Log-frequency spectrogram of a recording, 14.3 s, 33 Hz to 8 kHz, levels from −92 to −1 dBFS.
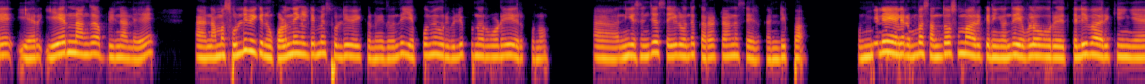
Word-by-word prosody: ஏ - - +2 0.3
ஏறு 190 +1 -1 0.2
ஏறுனாங்க 245 -2 +2
அப்படினாலே, 190 -2 -2 0.7
அ - - +1 0.2
நம்ம 205 +3 +2
சொல்லி 240 +7 +3
வைக்கணும். 240 -9 +2
குழந்தைங்கள்ட்டயுமே 230 +3 +2
சொல்லி 210 +1 0
வைக்கணும். 190 -2 -3
இது 180 - -6
வந்து 220 +6 -2
எப்பவுமே 225 +4 -3
ஒரு 200 - -2
விழிப்புணர்வோடே 210 0 -2
இருக்கணும். 185 -1 -8 0.7
அ - - -1 0.2
நீங்க 215 +1 +3
செஞ்ச 235 +6 +1
செயல் 215 +1 +1
வந்து 225 +2 -2
கரெக்டான 205 +2 -2
செயல், 180 -2 -2
கண்டிப்பா. 185 +2 -3 0.7
உண்மையிலே 230 +7 +3 0.3
ரொம்ப 220 +4 +1
சந்தோஷமா 240 +4 +1
இருக்குது. 210 -1 0
நீங்க 195 -1 +2
வந்து 220 +3 +3
எவ்வளோ 210 +2 +2 0.2
ஒரு 195 0 +1 0.2
தெளிவா 225 +3 +2
இருக்கீங்க. 200 -1 -1
210 Hz, 145 wpm, -19 LUFS, 195-230 Hz, 0.7 s, சொல்லி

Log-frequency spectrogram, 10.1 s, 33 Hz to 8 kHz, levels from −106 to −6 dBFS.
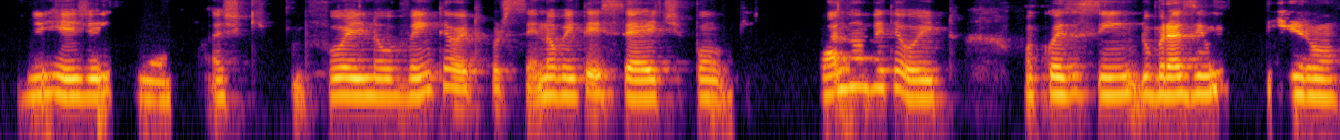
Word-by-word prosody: De 185 +2 -4
rejeição. 185 -3 0 0.3
Acho 175 -1 -7
que - - -18 0.4
foi 185 0 +4
98 185 - -1
por 125 - -7
cen 125 - -7
97 185 -2 +1
ponto 180 0 -4 0.6
quase 205 +5 +1
98. 250 -11 -1 0.5
Uma 190 - -4
coisa 195 0 +2
assim, 195 0 0
do 200 - -1
Brasil 200 +1 +6 0.4
inteiro. 185 -7 0
185 Hz, 105 wpm, -24 LUFS, 175-195 Hz, 0.6 s, Brasil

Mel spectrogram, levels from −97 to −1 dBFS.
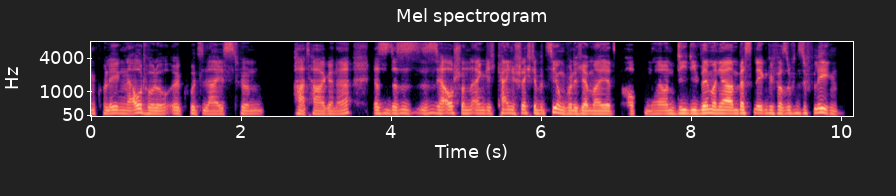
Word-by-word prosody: deinem 125 - -6
Kollegen 125 +1 -1
'n - - -4
Auto 125 -2 +2
lo 115 +3 -2
äh, 125 -1 0
kurz 130 +3 -6
leihst 110 -1 -4
für'n 115 -1 -5 0.4
paar - - 0
Tage, 110 -1 -3
ne. 120 +8 -3 0.3
Das 125 0 -1
ist 130 -2 -4
das 130 0 0
ist 135 +1 -5
das 125 +1 -3
ist 145 - -4
ja 125 -1 +2
auch 135 +1 +2
schon 130 -1 -3
eigentlich 125 -1 -4
keine 135 -1 -1
schlechte 135 +2 0
Beziehung, 125 +2 +2
würd 120 0 +1
ich 115 - -1
ja 120 -2 +5
mal 115 0 0
jetzt 115 -1 0
behaupten, 110 0 -8
ne? 115 +1 -4
Und 120 0 -2
die 130 0 +4
die 125 -1 +2
will 140 +1 +8
man 135 -2 +4
ja 130 -1 +7
am 125 - +2
besten 135 +1 +2
irgendwie 130 -1 +1
versuchen, 130 +1 -2
zu 130 0 -3
pflegen. 130 -6 +2
125 Hz, 260 wpm, -22 LUFS, 115-130 Hz, 0.4 s, will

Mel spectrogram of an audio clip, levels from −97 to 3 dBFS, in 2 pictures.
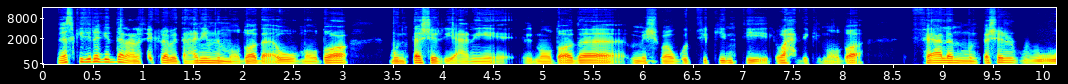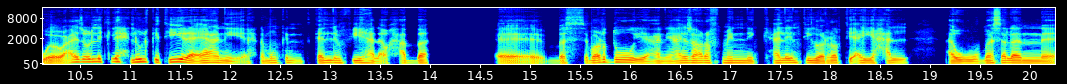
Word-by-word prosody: ناس 140 +4 0
كتيرة 185 +1 +2
جدًا 165 -3 +2
على 110 -1 -1
فكرة 135 +5 0
بتعاني 110 +3 0
من 125 -2 +1
الموضوع 100 +1 0
ده - - -1
أو 105 -3 0
موضوع 95 -10 +2 0.4
منتشر، 110 +1 +2
يعني 95 +2 -6 0.2
الموضوع 100 +1 0
ده 115 0 +3 0.2
مش 105 -1 -6
موجود 105 +1 -3
فيكِ 120 - -11
أنتِ 120 +1 -3 0.4
لوحدِك، - - -3
الموضوع - - -1 0.6
فعلًا 130 +2 +4
منتشر 125 +5 -1
وعايز 110 +8 +1
أقول 175 +1 +3
لِك 190 0 -1
ليه 195 - +5
حلول 170 +2 +4
كتيرة 165 0 +5
يعني، 125 -5 0
إحنا 110 - -9
ممكن 130 +3 -4
نتكلّم 125 +5 -1
فيها 125 -1 -1
لو 100 - -4
حابة، 115 0 -1 0.7
آآ، - - 0
بس 110 0 -5
برضه 145 +2 +3
يعني 105 -1 -2
عايز 125 +4 0
أعرَف 130 0 0
منِّك 125 -3 -1
هل 120 +2 0
أنتِ 130 0 -1
جرَّبتِ 115 -1 +2
أي 120 -1 +1
حل 115 +1 -4 0.4
أو 105 -1 +2
مثلًا 115 -1 +2
115 Hz, 150 wpm, -21 LUFS, 110-130 Hz, 0.7 s, ليه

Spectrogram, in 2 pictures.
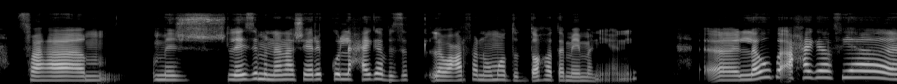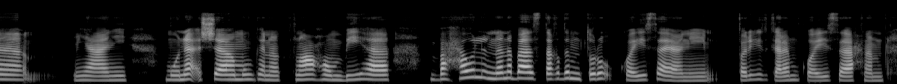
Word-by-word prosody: فمش 195 +2 0
لازم 230 +3 +2
إن 225 -2 -2
أنا 225 +1 +2
أشارك 230 +1 -1
كل 235 -1 +1
حاجة، 235 +2 +1
بالذات 205 0 -11 0.2
لو 195 -1 0
عارفة 200 +4 +1
إن 215 - -7
هُم 215 +1 -3
ضدها 185 +1 -3
تمامًا 175 -3 -4 0.2
يعني. 275 +3 -14 0.7
آآ، 200 0 +1
لو 245 +10 +3
بقى 335 - +3
حاجة 315 0 +2
فيها 295 -8 +2 0.5
يعني 195 0 -1 0.4
مناقشة 225 +1 +4
ممكن 225 0 -5
أقنعهم 220 +1 -1
بيها، 220 +1 +1 0.4
باحاول 285 +8 -1
إن 275 -4 -4
أنا 275 +2 +1
بقى 285 -1 +6
أستخدم 265 +1 -3
طرق 255 +2 -3
كويسة، 215 +3 -3
يعني 180 +3 -1 0.2
طريقة 215 +3 -5
كلام 190 +3 0
كويسة، 185 0 -1
إحنا 180 -1 -6
220 Hz, 125 wpm, -25 LUFS, 195-245 Hz, 0.7 s, بقى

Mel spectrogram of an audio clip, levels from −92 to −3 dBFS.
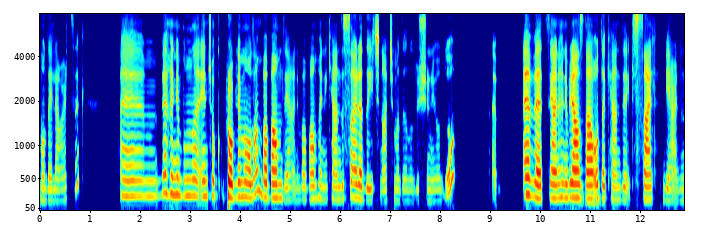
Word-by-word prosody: modeli 170 -2 -11
artık. 185 - -16 0.9
Emm, 230 0 -6
ve, 280 - 0
hani, 255 -3 -3
bununla 240 0 -5
en 230 0 -4
çok 230 -1 -6
problemi 220 0 +5
olan 260 +7 -2
babamdı 205 -3 +2
yani 180 -1 -14
babam, 190 +1 -6
hani, 185 -3 -13
kendisi 190 +3 0
aradığı 210 - 0
için 340 - -5
açmadığını 160 -1 -14
düşünüyordu. 165 - -11 1.5
Eb 255 -1 +7
Evet, 200 -2 +5
yani, 205 -1 +3
hani, 210 0 -5
biraz 210 -1 +5
daha 195 0 +6
o 205 - -1
da 195 - -3
kendi 185 -1 -10
kişisel 190 -1 +3 0.2
bir 175 -1 -10
yerden 170 0 -12
205 Hz, 145 wpm, -23 LUFS, 180-230 Hz, 1.5 s, Eb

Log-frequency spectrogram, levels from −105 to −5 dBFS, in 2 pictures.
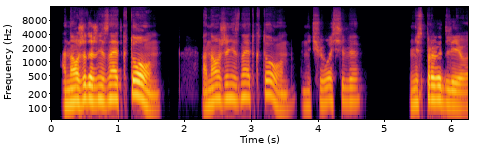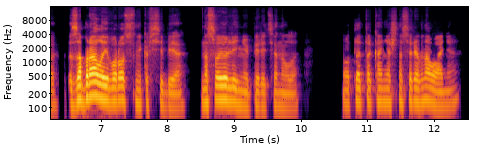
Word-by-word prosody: Она 125 +3 +2
уже 140 +2 +4
даже 150 -2 +4
не 150 - 0
знает, 160 +1 +2
кто 190 -4 +6
он. 100 -8 -2 0.6
Она 130 +7 -2
уже 155 +1 -3
не 160 -1 -4
знает, 170 +3 -5
кто 195 -3 -3
он. 100 -1 -9
Ничего 125 +5 -8
себе. 140 0 -9 0.7
Несправедливо. 125 -5 0
Забрала 165 +6 +7
его 140 -2 +3
родственников 145 -4 -4
себе. 105 -2 -9 0.2
На 130 +1 -6
свою 150 +2 +3
линию 125 -7 -5
перетянула. 105 -1 -11 0.6
Вот 120 +3 -12
это, 135 0 -5
конечно, 135 0 -9
соревнование. 130 -2 -5
135 Hz, 135 wpm, -23 LUFS, 115-150 Hz, 0.7 s, Забрала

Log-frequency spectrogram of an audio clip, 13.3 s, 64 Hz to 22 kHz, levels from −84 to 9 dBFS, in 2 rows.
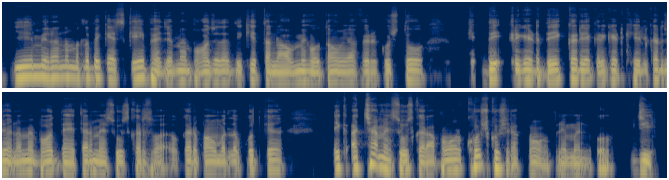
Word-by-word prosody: ये 140 +1 +7
मेरा 140 -1 +3
ना 140 +1 +1
मतलब 135 0 +1
एक 130 -3 -1
एस्केप 125 +4 +1
है 105 - +3
जब 100 +1 -1
मैं 105 -1 +1
बहुत 100 0 -1
ज़्यादा 105 -1 +1
देखिए 105 +2 -2
तनाव 95 -1 +2
में - - +2
होता 95 0 0
हूँ। 100 -1 +1
या 100 - 0
फिर 100 -1 -1
कुछ 105 - -3
तो 110 0 +1 0.6
दे 115 - +6
क्रिकेट 110 0 +2
देखकर 115 +2 +2
या 110 - +4
क्रिकेट 105 +2 -1
खेलकर 105 +1 -1
जो 105 - +2
है 105 - +3
ना 100 - 0
मैं 105 -1 +1
बहुत 100 +2 +2
बेहतर 95 +2 0
महसूस 95 -2 -1
कर - - 0
स्व - - -5 0.2
कर 105 0 +1
पाऊँ, 100 0 0
मतलब 100 0 -2
खुद 105 - -1
का 110 0 0 0.5
एक 130 - +2
अच्छा 135 +6 +4
महसूस 115 -6 +2
करा 95 -1 +2
पाऊँ 110 +3 +1
और 115 - +1
खुश-खुश 145 -3 +2
रख 85 - -3
पाऊँ 95 -3 -1
अपने 90 - -5
मन 85 -2 -4
को। - - -2 0.2
जी। 105 -2 +1
105 Hz, 240 wpm, -21 LUFS, 100-115 Hz, 0.6 s, ये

